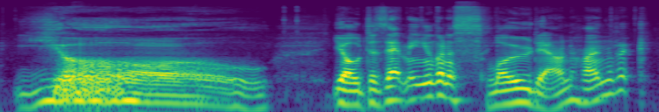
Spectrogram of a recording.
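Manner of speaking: ordinary delivery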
